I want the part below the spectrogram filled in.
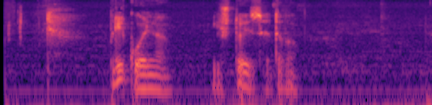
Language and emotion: Russian, neutral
